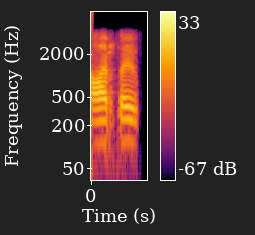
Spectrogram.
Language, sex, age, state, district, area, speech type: Urdu, male, 45-60, Uttar Pradesh, Rampur, urban, conversation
